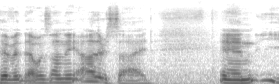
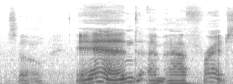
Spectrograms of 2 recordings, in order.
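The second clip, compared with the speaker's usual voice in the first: ordinary delivery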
